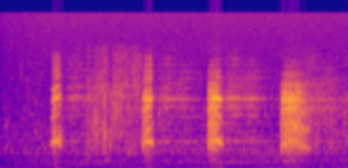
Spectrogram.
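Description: Great Blue Heron giving four harsh, hoarse squawks spaced under a second apart, each a short rough croak with a nasal edge.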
